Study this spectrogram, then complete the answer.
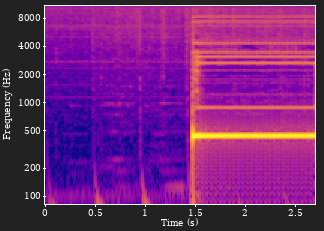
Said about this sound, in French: Allez, on rappelle encore un petit coup là. J'espère qu'on va pas déranger, hein.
